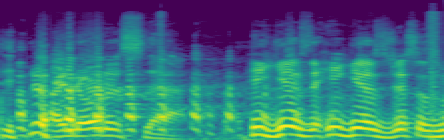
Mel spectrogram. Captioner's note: laughter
